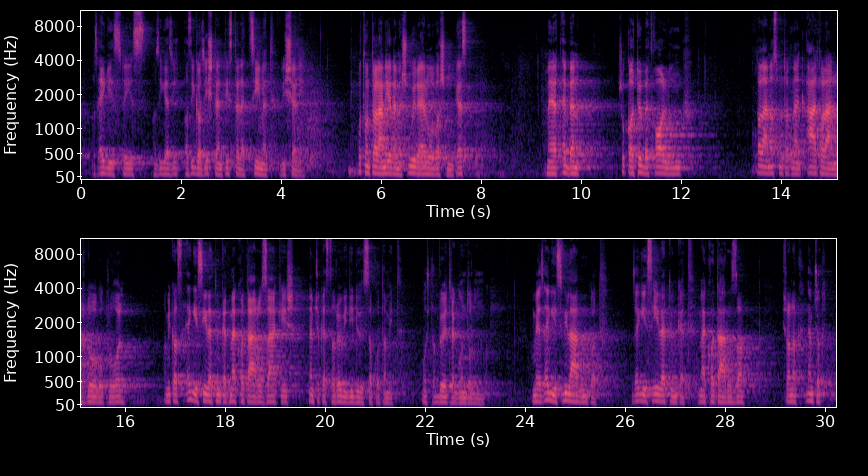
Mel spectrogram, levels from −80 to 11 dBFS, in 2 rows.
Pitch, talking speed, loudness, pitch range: 115 Hz, 110 wpm, -26 LUFS, 105-120 Hz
